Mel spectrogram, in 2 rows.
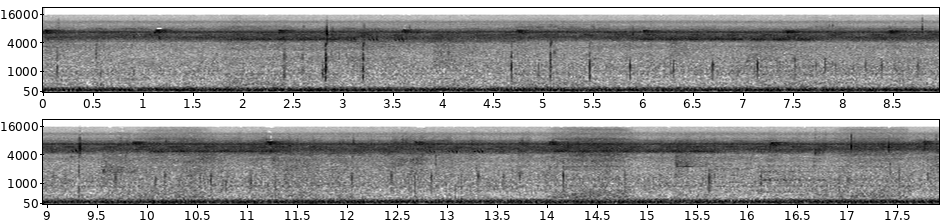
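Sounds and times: insects chirring: 0:00.0 - 0:17.9
low steady rumble: 0:00.0 - 0:17.9.

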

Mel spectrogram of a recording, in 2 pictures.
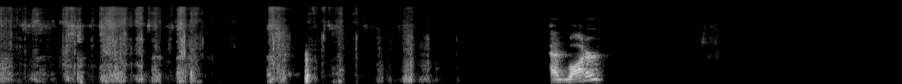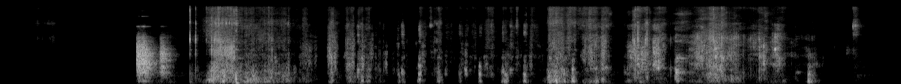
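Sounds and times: hands squishing meat: 0:11.5 - 0:17.2.

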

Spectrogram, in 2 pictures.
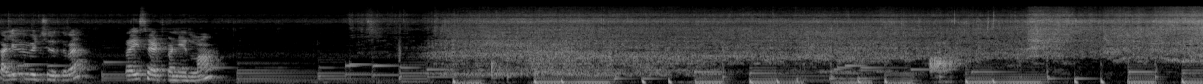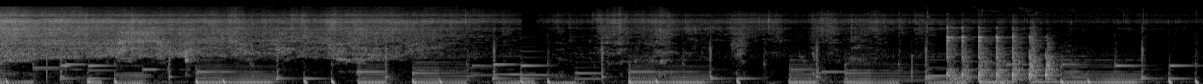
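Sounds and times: rice sizzling in oil: 0:00.0 - 0:22.0
background music: 0:00.0 - 0:24.0
spatula stirring: 0:03.5 - 0:07.1, 0:07.8 - 0:22.4.

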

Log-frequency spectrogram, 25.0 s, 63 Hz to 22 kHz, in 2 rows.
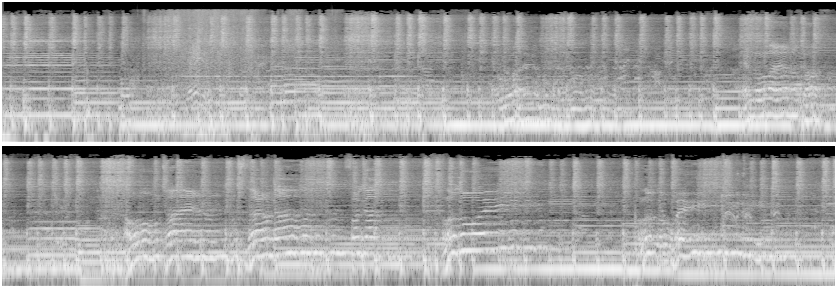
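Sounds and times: rock and roll backing track: 0:00.0 - 0:25.0
man singing into a microphone: 0:07.2 - 0:25.0.

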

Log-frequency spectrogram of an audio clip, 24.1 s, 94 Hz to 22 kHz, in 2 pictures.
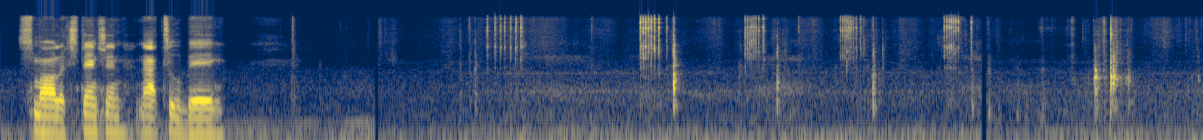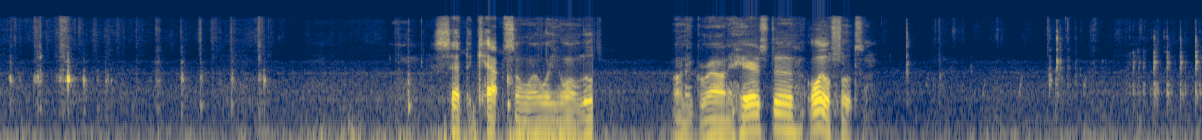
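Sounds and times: steady low hum: 0:00.0 - 0:23.4
ratchet clicking and knocking: 0:04.7 - 0:05.3, 0:06.4 - 0:06.8, 0:07.4 - 0:09.8.

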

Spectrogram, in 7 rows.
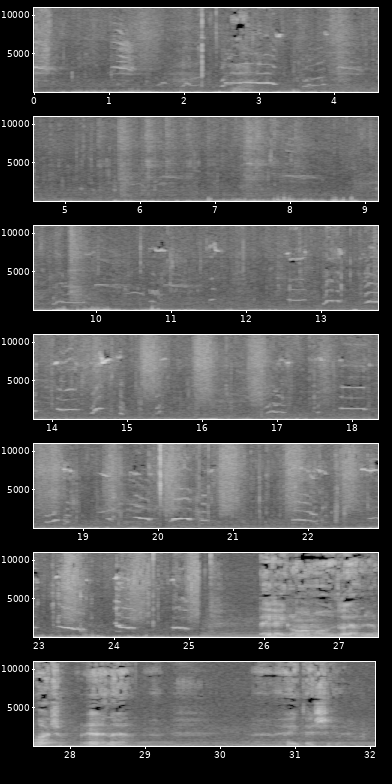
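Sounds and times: puppies whimpering and whining: 0:00.0 - 0:00.4, 0:01.0 - 0:06.7, 0:07.6 - 0:25.2
faint low hum: 0:00.0 - 0:32.0.

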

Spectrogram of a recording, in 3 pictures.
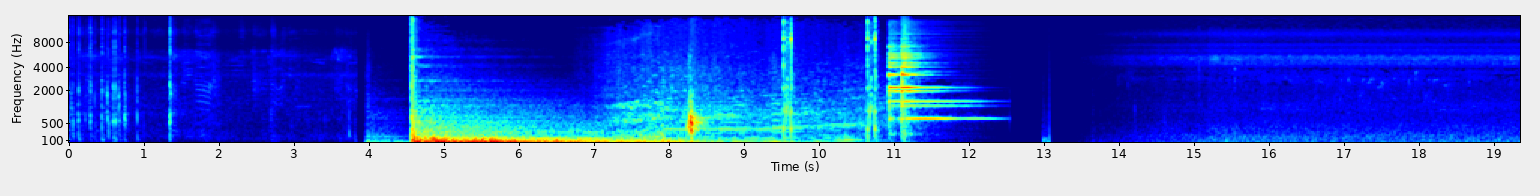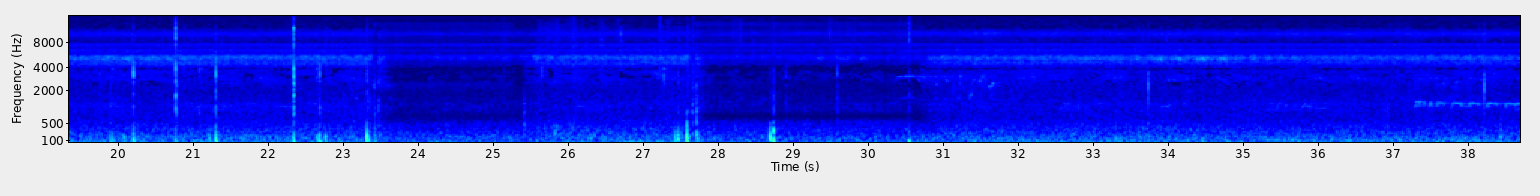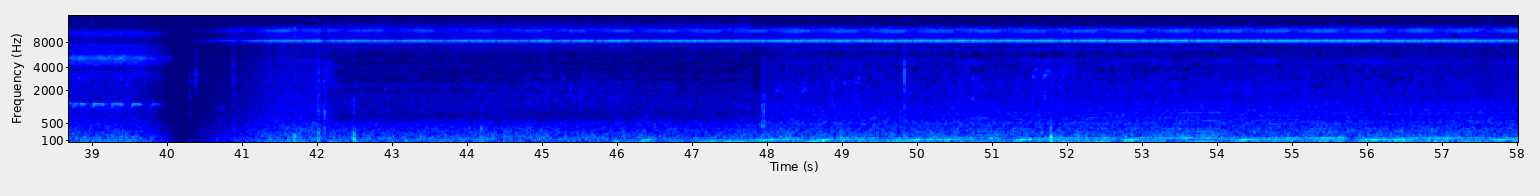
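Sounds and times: short lower trill: 0:04.6 - 0:12.4.

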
